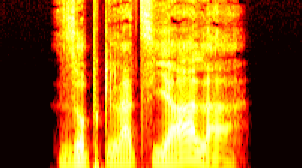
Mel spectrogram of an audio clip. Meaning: inflection of subglazial: 1. strong/mixed nominative masculine singular 2. strong genitive/dative feminine singular 3. strong genitive plural
- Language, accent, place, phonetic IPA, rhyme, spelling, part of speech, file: German, Germany, Berlin, [zʊpɡlaˈt͡si̯aːlɐ], -aːlɐ, subglazialer, adjective, De-subglazialer.ogg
